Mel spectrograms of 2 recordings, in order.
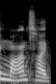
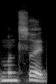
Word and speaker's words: Monsod: People ask, why don't you, you know, I say monsad because it's just easier for people to say it, but mansud and I don't know.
